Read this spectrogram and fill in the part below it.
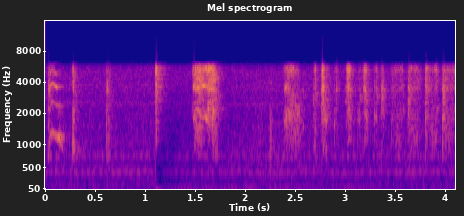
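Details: A male pet budgerigar chatters in quick, buzzy bursts as he imitates human speech, such as "kiss, kiss" and "pretty boy", over a steady background hum.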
